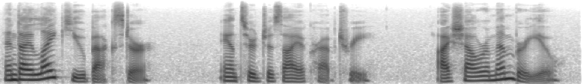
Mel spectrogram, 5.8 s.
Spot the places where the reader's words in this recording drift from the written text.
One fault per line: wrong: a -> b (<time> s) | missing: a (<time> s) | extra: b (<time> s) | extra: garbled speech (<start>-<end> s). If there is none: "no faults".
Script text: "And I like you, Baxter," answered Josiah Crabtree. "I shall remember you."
no faults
